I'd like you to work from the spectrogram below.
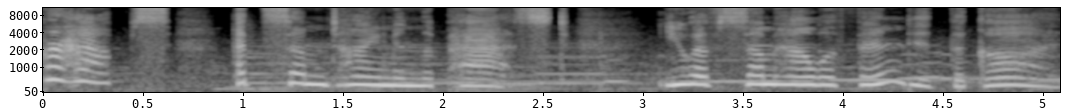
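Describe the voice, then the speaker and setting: A female-sounding put-on character voice reaches an extremely high pitch. It moves at a moderate pace over clear music in the background. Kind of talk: mock-archaic prophetic speech. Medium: video game. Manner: theatrical, self-important.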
